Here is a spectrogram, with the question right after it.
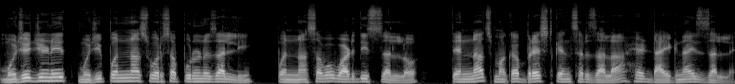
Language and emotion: Goan Konkani, neutral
